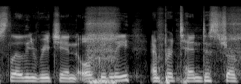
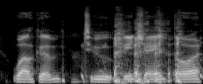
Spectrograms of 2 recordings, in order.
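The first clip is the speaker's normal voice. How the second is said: mechanical robot voice, lower; 5 semitones lower than usual. Describing an event's opening, imitating the robot voice that played. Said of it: "there was like a robot voice saying".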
